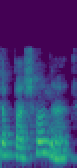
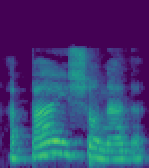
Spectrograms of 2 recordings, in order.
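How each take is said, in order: First: The i sound is dropped in quick speech. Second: The i sound in the second syllable is pronounced. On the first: "Só que ela falou rapidamente" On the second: "Aqui precisaria de um i depois do, do, do a"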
